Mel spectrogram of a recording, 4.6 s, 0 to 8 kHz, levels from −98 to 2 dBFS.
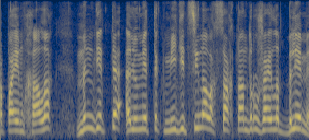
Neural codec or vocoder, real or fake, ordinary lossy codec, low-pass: none; real; none; none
